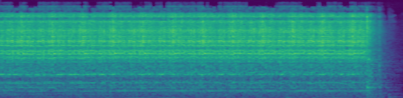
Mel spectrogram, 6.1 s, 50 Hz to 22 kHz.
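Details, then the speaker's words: 1963 Chevy 230 inline-6 sitting about 35 years, cranked with replacement starter and spark plugs out: strong steady even whirr about three beats a second; healthy cranking, oil filter likely filling. "All right. That's a lot better, being able to crank. It'll take a lot more than that."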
